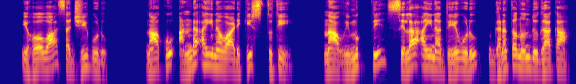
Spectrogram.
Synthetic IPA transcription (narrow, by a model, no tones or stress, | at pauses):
je̞ɦɔːʋaːsɐd͡ʒiːwuɽu | naːkuʔɐɳɖɐʔɐjinɐʋaːɽikist̪ut̪̬i | naːʋimuk̚t̪isilɐʔɐjinɐd̪e̞ːwuɽuɡʱɐnɐt̪ɐnond̪uɡaːkɐ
